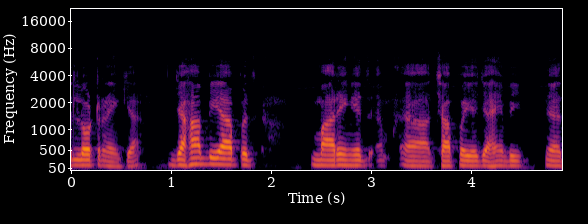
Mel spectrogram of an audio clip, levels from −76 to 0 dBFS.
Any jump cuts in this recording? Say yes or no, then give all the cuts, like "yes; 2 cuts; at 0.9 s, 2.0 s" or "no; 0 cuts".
no; 0 cuts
